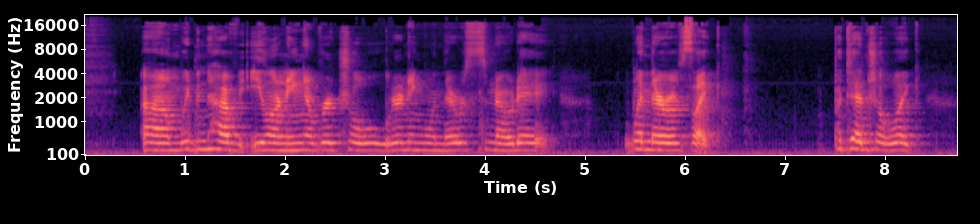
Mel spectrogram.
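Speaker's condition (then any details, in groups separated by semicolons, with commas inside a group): Cerebral palsy; infant ventilator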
